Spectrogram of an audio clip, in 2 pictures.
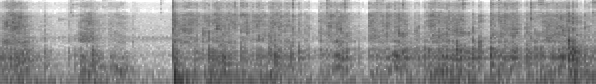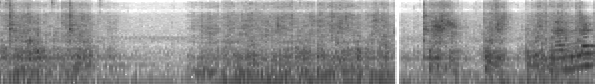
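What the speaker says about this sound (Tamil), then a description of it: "நல்லா கட்டி இல்லாத கலரி விடுங்க." A spoon stirs and scrapes through rice flour, jaggery and milk in a metal pot for kada prashad, making repeated close clinks and swishes with brief pauses between bursts.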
